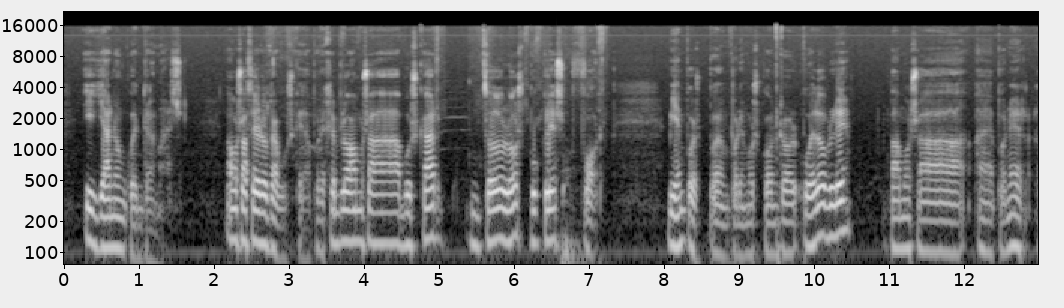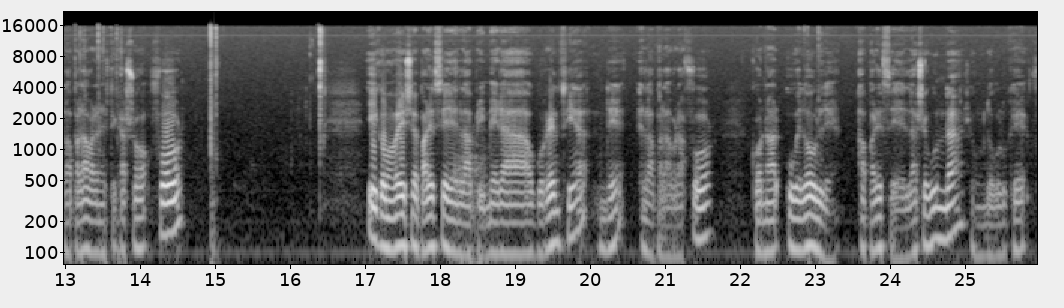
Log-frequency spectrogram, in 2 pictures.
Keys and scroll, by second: 9.6 ctrl+w, 13.0-14.3 typing, 15.0 Return, 23.1 alt+w.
